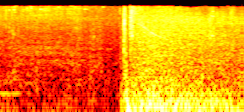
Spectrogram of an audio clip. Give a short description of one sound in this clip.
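Gunshots ring out close by.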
